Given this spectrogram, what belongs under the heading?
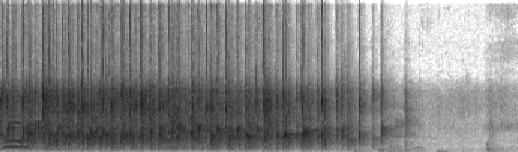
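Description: Audience at an internal company meeting applauds its leader as he is introduced, a loud, dense clapping that holds steady for about five seconds, then fades to a few scattered claps and near silence.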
